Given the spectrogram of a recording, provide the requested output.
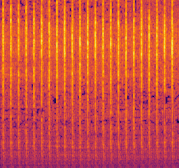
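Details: Car engine at idle: sharp metallic tapping about twice a second, evenly spaced over a quiet idle, a clear knock or tick from inside the engine.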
